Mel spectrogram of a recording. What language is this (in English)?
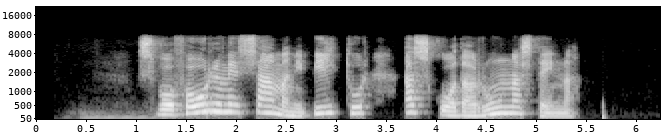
Icelandic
